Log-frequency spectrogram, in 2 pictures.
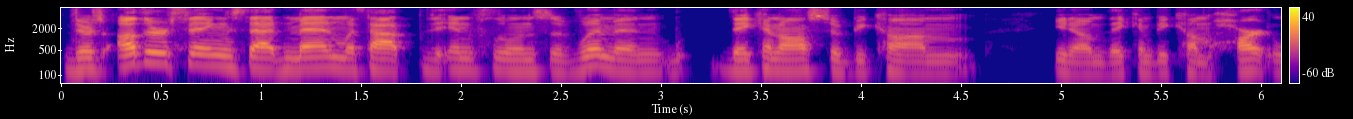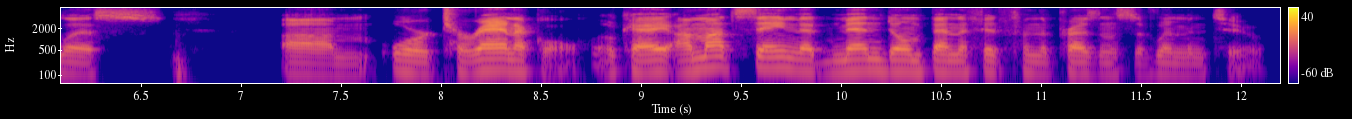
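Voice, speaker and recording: A man's voice: medium pitch, moderate pace. A man, hosting a podcast in a blunt, emphatic monologue that often repeats his points. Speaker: podcast host. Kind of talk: opinionated monologue.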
